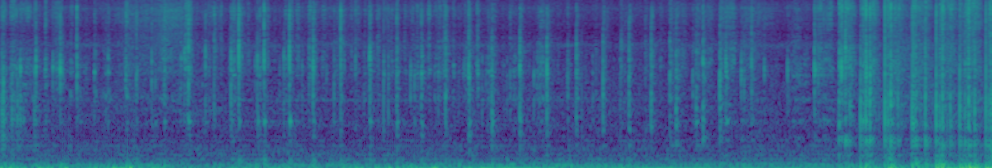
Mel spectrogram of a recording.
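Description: Fingertips tap rapidly and unevenly on the taut surface of a large painted canvas stretched on a frame, giving a drum-like sound. Each tap is a short, dry click with a bright edge over a deep, steady low thump. The tapping grows louder and faster near the end.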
